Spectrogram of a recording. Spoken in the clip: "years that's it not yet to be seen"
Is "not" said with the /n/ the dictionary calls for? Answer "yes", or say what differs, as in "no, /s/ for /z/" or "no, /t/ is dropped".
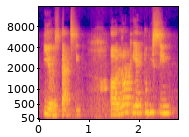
no, /l/ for /n/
